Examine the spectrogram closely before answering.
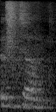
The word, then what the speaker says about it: return: And if we stress on the letter vowel, then it will be known as the verb.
